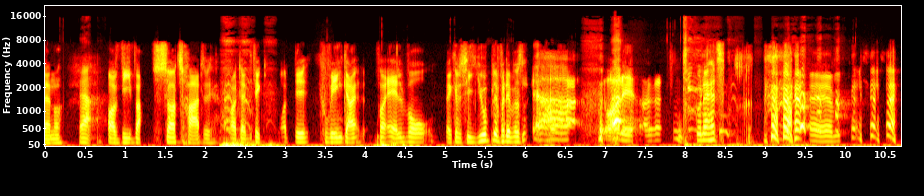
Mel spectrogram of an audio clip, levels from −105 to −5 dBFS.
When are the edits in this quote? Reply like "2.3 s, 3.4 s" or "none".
1.3 s, 2.6 s

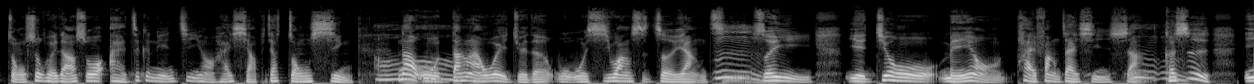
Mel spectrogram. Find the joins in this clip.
7.5 s

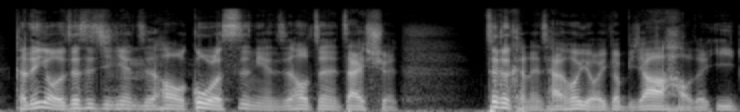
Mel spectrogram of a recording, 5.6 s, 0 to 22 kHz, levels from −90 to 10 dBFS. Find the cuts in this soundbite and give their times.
none

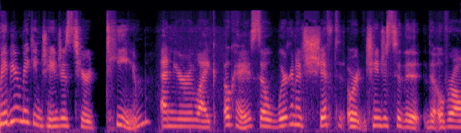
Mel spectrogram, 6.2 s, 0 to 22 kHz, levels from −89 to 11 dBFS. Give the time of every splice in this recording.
2.1 s

